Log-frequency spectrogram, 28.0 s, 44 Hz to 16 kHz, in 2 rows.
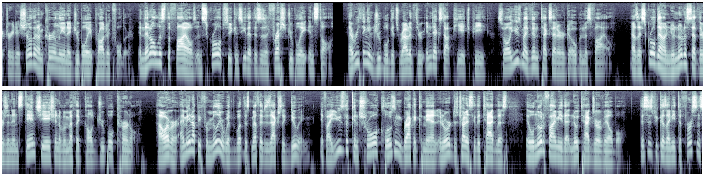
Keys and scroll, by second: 0.9-1.6 typing, 2.8 ctrl+b, 3.5 [, 4.0 Up, 4.5 Up, 4.6 Up, 4.7 Up, 4.8 Up, 5.4-8.4 Up, 6.6 typing, 8.0-10.9 typing, 10.9 Return, 12.9-18.1 typing, 19.6 ctrl+], 19.6 typing, 25.7 Return, 26.4-28.0 typing.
